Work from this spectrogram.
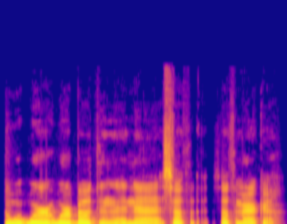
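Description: A man's voice: on the low side, animated, fairly quick, smooth, dry recording. A man hosting a podcast from his own small studio, keeping the chat going with short, friendly prompts. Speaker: podcast host. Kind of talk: casual chat.

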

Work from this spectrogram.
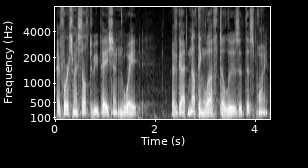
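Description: A man playing a calm, wry, self-deprecating amnesiac survivor who narrates an audio drama in a gravelly, measured, introspective way. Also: a bass voice.

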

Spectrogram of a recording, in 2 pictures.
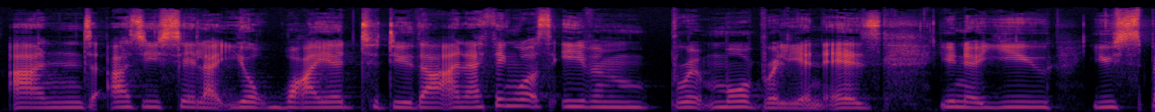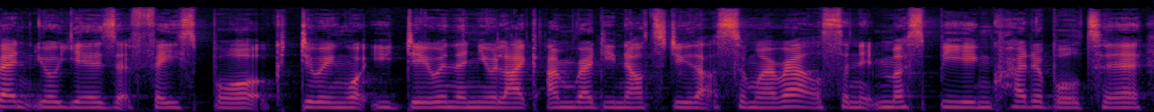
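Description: A woman hosts an interview podcast, encouraging and chatty, with plenty of fillers as she asks her questions. Her voice is fairly low with a gravelly fry running through it. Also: level tone, fairly quick, hardly any pauses. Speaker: podcast host. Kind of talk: conversational interview.

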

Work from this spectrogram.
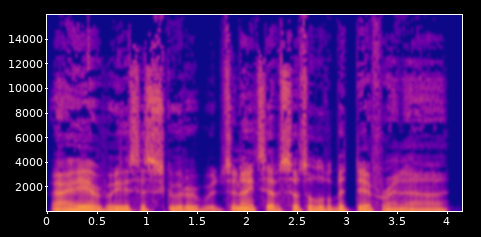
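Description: A man improvises a sleepy-time podcast in a voice thick with fry and gravel. His pitch barely moves as he meanders, repeats himself and drifts off into whimsical asides. The sound is close and very dry, with no room around it. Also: fairly even intonation, fast, no echo. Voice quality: creaky, gravelly. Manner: meandering, stammering, repeats words and trails off; whimsical, absurd tangents in an earnest tone. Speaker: podcast host. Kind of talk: rambling improvised bedtime podcast monologue.

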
